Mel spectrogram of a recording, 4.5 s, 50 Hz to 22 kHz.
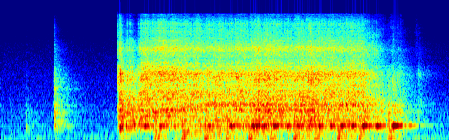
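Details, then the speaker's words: Husqvarna YTA 24V48 rider (hydro-swapped), 24hp Briggs V-twin, ~190 hours, heavy oil consumer: starter click, then a few seconds of rough uneven firing that dies; exhaust pushrod fallen off right cylinder. "I have been able to kind of get it to at least crank over and run very briefly."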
